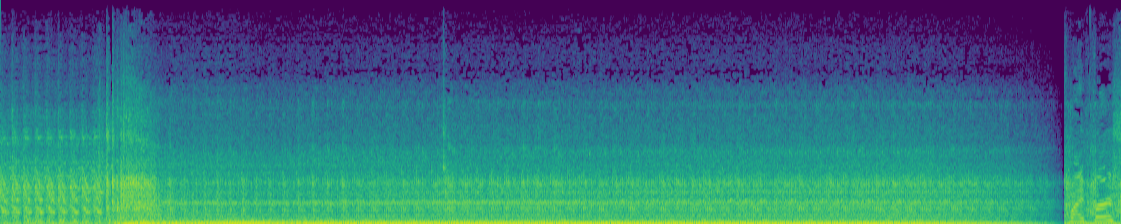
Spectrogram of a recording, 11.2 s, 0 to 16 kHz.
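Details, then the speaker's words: 2005 Ford F350 6.0 Powerstroke diesel, cold start after sitting overnight with a new FICM replacing one with low voltage that wasn't firing injectors properly; brief crank, quick catch, strong steady even idle, loud injector buzz, sounds healthy. "with this new uh ficken from ficken repair the injector buzzer is a night and day difference it's so loud it sounds healthy"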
